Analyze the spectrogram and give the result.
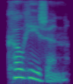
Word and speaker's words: Cohesion: Put the stress on the middle syllable. Cohesion. Try saying it. Cohesion.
